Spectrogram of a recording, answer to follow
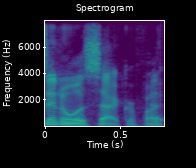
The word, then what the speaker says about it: Senua's Sacrifice: If It's- anyone's wondering to how to pronounce it, it's Senua. Yeah, it's Senua's Sacrifice.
